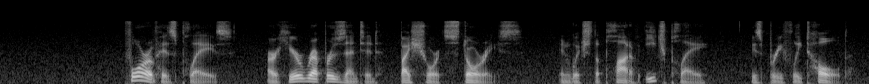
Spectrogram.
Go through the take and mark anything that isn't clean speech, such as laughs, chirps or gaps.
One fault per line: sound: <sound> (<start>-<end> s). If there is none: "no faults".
no faults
